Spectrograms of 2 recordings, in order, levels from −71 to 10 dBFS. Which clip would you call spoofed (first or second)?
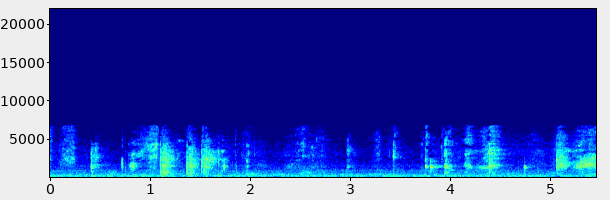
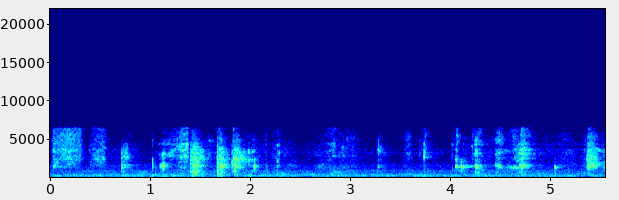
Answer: second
